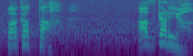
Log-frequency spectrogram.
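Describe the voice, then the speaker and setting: A man's voice: high-pitched, measured pace, a little hiss or hum. A man acting an earnest, guarded teenage boy hero in a Japanese video game cutscene, in terse, hesitant phrases. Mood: resolved, quiet.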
